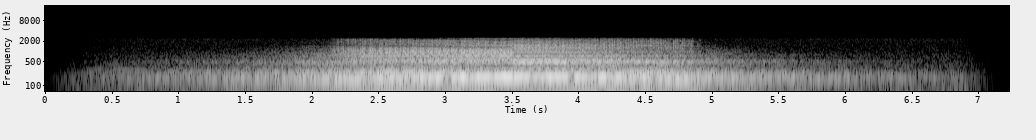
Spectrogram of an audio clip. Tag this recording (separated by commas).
Animal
